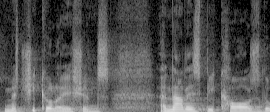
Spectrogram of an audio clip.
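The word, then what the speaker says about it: machicolations: word matriculations because earlier in the series I pronounced that word as maculations which is incorrect so my apologies for that the word is actually pronounced matriculations and that is because the word matriculation comes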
